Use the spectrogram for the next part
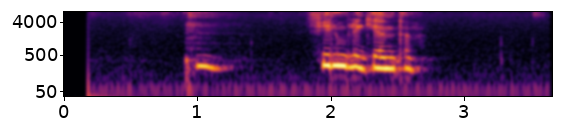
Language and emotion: Russian, neutral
